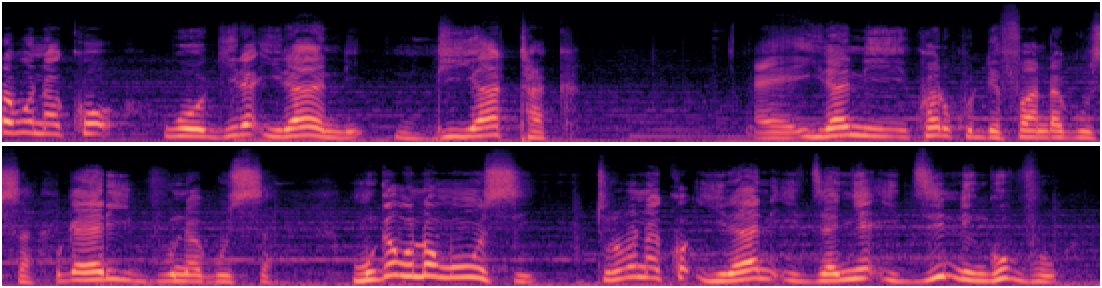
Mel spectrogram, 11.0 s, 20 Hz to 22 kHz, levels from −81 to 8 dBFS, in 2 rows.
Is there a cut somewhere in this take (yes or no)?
yes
